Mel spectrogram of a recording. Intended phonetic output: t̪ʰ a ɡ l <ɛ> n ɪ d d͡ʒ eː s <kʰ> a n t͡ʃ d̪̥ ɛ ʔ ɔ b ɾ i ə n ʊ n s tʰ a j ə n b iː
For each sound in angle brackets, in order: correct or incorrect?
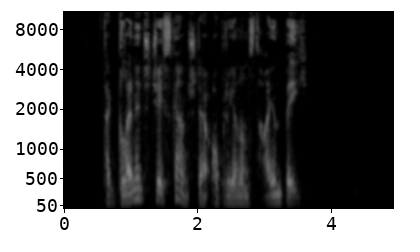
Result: correct, incorrect

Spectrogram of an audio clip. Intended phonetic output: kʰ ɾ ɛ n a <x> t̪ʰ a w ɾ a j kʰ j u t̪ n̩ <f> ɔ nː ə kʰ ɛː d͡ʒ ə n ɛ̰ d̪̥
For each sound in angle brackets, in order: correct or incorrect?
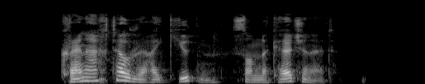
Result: correct, incorrect

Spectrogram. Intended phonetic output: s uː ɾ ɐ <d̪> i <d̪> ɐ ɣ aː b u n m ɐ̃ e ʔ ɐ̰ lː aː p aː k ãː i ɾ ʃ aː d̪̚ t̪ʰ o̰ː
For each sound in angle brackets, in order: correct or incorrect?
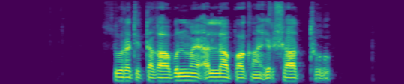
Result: incorrect, incorrect

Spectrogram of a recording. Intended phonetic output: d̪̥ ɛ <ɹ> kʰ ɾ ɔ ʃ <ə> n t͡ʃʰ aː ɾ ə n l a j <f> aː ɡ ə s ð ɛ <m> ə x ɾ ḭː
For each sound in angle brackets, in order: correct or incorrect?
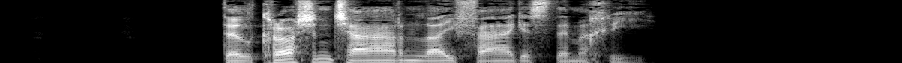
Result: incorrect, correct, correct, correct

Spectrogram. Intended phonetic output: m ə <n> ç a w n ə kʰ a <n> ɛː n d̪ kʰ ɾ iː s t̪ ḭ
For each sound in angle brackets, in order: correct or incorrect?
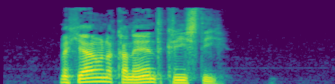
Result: incorrect, correct

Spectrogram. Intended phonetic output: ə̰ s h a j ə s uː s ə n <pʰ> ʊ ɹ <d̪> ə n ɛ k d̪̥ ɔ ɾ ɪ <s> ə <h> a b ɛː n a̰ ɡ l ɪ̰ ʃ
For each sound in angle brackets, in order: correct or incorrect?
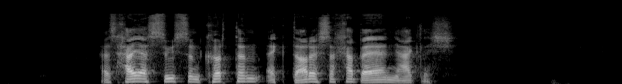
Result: incorrect, incorrect, correct, incorrect

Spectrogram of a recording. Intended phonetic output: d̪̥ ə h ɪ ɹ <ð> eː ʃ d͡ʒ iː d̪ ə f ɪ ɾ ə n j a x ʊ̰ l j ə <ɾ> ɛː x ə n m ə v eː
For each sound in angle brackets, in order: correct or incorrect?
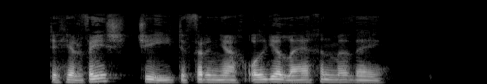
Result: incorrect, incorrect

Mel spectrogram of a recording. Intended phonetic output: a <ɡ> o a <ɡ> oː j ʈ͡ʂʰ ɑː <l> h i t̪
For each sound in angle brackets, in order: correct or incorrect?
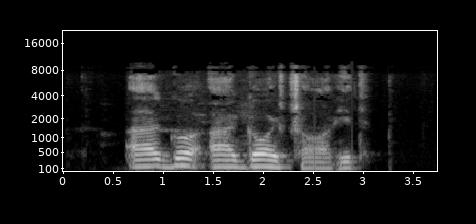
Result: correct, correct, incorrect

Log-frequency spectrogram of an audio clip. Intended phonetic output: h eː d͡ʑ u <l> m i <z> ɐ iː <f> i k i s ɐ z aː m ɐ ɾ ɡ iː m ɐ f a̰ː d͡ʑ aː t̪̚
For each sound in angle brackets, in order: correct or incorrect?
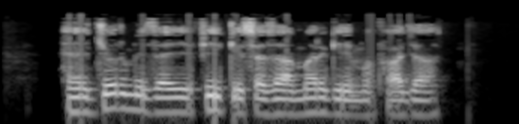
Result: incorrect, correct, correct

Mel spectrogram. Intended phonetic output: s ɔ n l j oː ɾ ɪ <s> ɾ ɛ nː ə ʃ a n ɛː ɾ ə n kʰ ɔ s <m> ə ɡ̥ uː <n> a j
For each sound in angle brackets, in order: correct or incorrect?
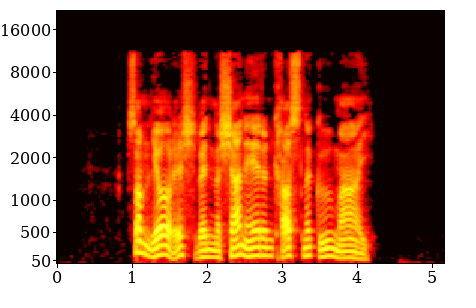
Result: incorrect, incorrect, incorrect

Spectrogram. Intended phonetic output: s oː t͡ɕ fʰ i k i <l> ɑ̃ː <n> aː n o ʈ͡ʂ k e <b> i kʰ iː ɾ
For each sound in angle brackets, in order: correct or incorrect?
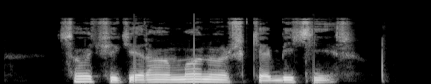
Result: incorrect, incorrect, correct

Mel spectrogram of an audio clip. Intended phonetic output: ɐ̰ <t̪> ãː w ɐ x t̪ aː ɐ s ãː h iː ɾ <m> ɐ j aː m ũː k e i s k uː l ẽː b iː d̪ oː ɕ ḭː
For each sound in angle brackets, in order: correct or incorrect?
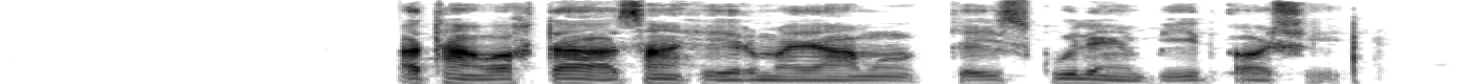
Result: incorrect, correct

